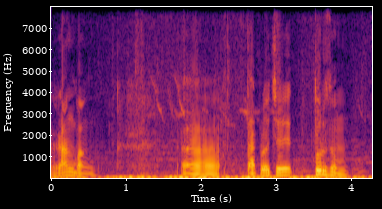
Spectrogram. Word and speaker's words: Turzum: মতো রাস্তা যেটা এই তারজুম না অ্যাকচুয়াল অ্যাকচুয়াল প্রোনাউন্সিয়েশনটা হচ্ছে তুরজুম মানে এখানে এসে সেটা জানতে পারলাম তো তুরজুম বা তারজুম এরকম সামথিং কেউ তুরজুম বলছে কেউ তারজুম বলছে তো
